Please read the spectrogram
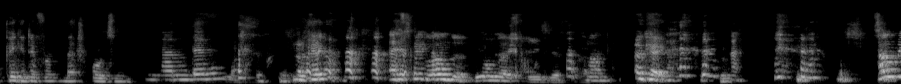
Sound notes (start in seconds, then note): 2.3 laughs; 6.8 audience laughs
